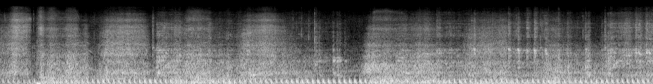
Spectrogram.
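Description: Motorcycle engine idling at a standstill: a steady, rapid, even beat.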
